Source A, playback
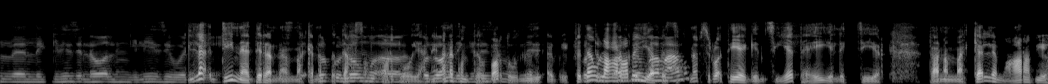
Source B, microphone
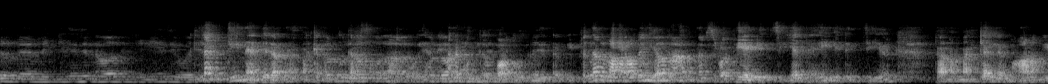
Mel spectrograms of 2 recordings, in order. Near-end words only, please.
none

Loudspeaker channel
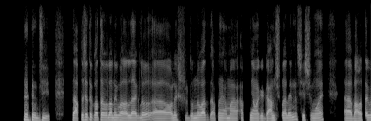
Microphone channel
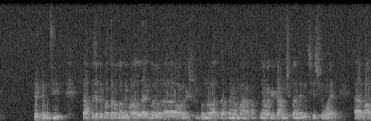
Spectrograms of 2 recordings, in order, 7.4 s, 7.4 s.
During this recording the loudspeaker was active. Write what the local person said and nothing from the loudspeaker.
none

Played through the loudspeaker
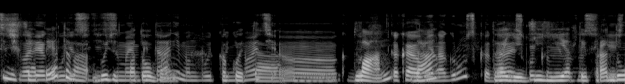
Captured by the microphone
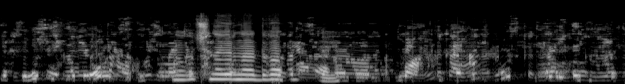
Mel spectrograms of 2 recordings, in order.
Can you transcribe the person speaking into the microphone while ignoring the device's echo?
Ну, лучше, наверно, 2 в 1.

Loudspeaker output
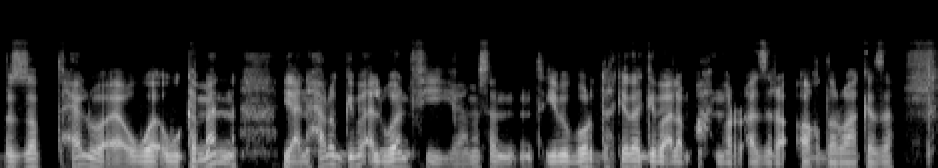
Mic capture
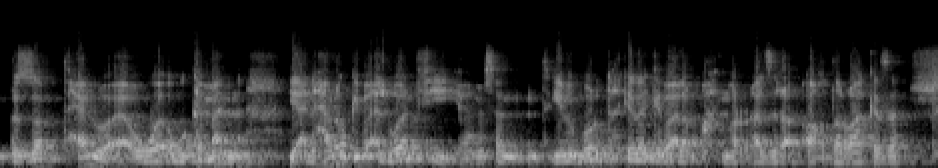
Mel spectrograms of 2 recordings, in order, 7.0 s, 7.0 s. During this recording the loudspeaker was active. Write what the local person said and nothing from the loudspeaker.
بالضبط.

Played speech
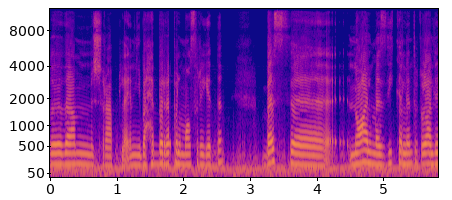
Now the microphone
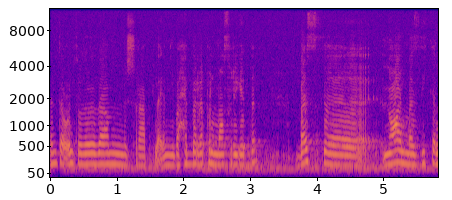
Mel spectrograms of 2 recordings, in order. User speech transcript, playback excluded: none

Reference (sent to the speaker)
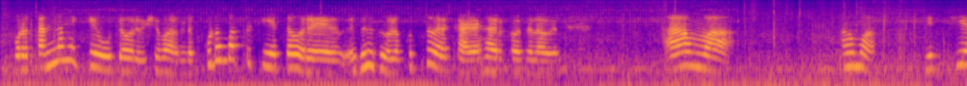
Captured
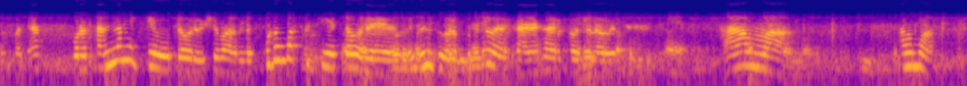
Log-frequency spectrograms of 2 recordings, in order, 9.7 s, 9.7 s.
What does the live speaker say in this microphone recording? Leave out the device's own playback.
ம்ஹ்ம். அதாவது, ஒரு மிடில். ஒரு இடைப்பட்ட பகுதி இடைப்பட்ட பகுதி. அ அர்பன் டவுன் மாதிரி. ம். சரி.

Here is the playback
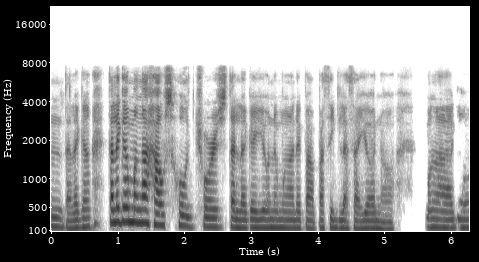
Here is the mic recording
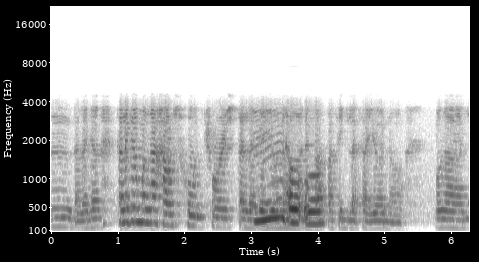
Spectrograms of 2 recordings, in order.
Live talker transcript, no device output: Hmm, oo.

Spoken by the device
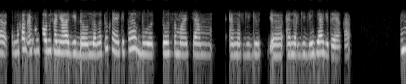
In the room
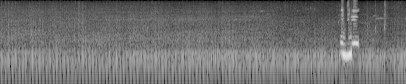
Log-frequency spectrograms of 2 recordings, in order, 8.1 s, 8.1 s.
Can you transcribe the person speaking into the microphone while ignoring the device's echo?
Setuju.

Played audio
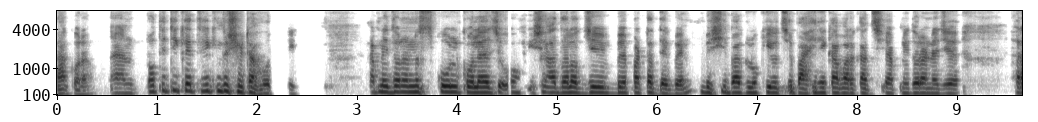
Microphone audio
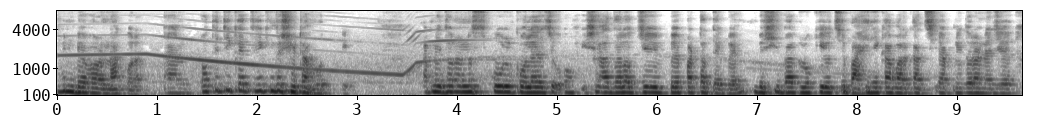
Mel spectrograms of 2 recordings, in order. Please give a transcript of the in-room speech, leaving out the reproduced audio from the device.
none

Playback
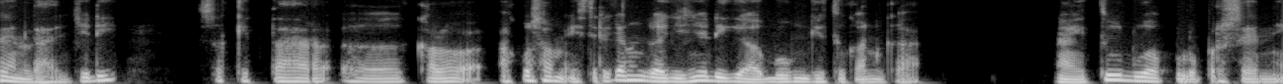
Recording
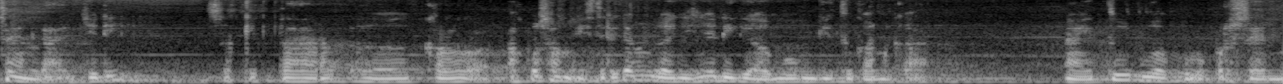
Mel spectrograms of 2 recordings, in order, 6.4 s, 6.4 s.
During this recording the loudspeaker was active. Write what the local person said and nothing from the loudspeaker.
none

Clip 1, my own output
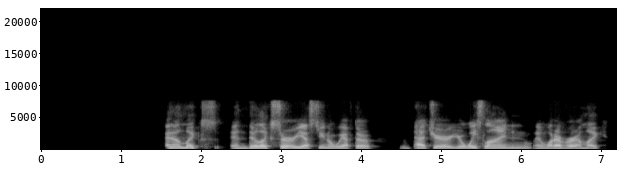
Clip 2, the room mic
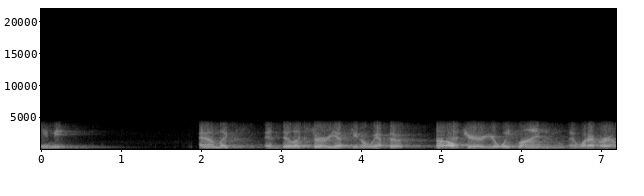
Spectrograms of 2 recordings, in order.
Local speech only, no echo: Oh.

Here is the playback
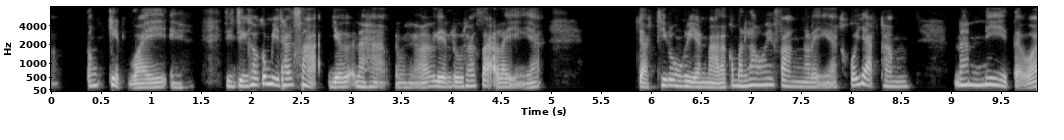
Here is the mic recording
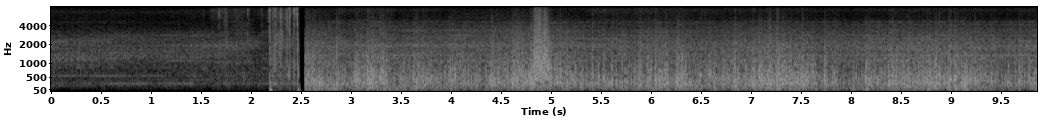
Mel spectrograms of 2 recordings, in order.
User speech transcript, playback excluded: none

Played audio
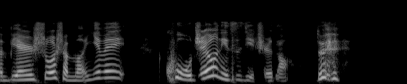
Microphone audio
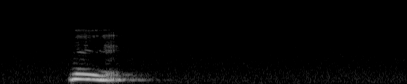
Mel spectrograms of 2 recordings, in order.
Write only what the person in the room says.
嗯。

